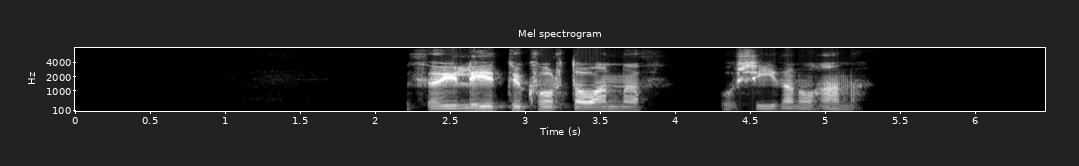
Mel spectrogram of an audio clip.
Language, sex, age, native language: Icelandic, male, 20-29, Icelandic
